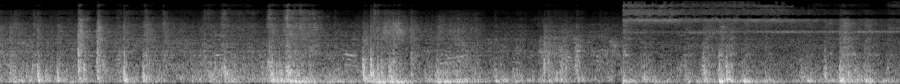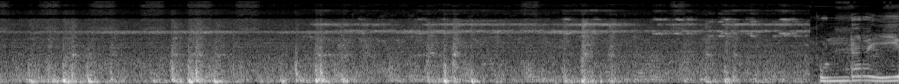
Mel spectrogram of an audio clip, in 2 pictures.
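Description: LHB Guruvayur–Madurai Express heard from inside a sleeper coach: a loud, steady rumble of wheels on rails with clickety-clack beats and squealing wheels, and a thin high tone joining partway through.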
